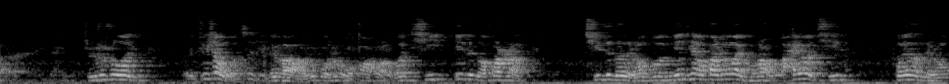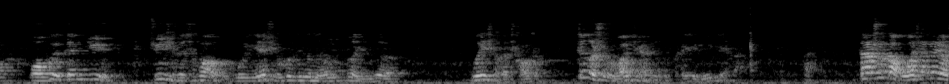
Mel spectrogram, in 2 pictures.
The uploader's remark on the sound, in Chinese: 讲座录音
